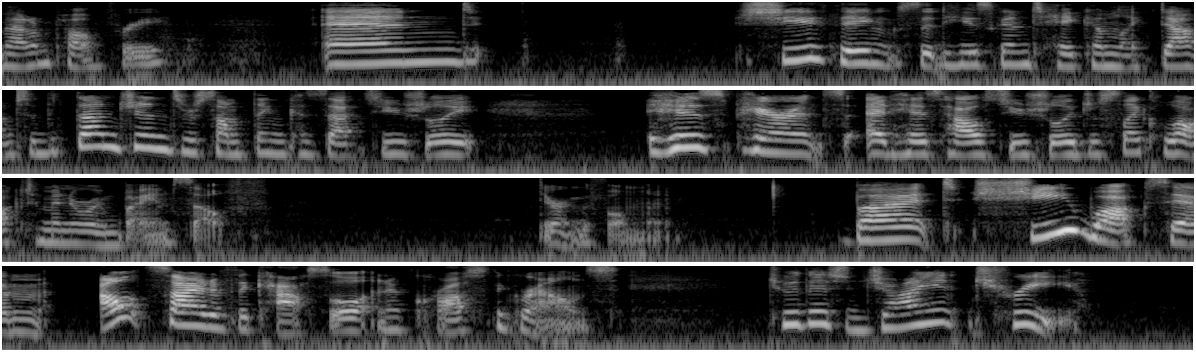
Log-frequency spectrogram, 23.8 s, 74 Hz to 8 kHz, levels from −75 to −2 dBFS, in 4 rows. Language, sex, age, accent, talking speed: English, female, 10-29, American, 140 wpm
